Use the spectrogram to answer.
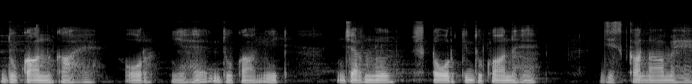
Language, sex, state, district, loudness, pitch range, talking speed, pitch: Hindi, male, Bihar, Vaishali, -23 LUFS, 95-105 Hz, 130 wpm, 100 Hz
